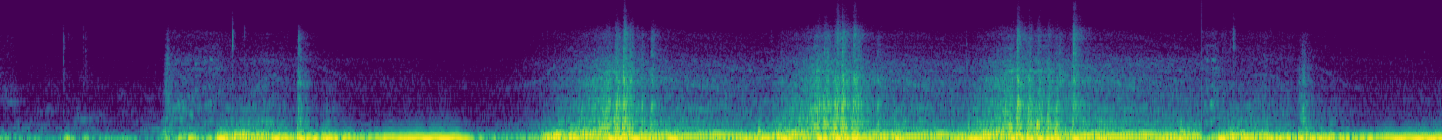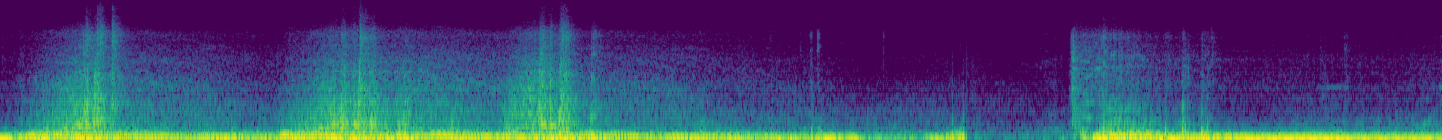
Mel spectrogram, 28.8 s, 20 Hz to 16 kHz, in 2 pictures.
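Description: Audi RS6 Performance's twin-turbo 4.0-litre V8 running while parked: it comes in suddenly about two seconds in with a deep idle rumble, then is revved about six times in sharp blips that rise and fall back to idle. Near the end the sound drops away for about a second and returns at full loudness.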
